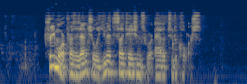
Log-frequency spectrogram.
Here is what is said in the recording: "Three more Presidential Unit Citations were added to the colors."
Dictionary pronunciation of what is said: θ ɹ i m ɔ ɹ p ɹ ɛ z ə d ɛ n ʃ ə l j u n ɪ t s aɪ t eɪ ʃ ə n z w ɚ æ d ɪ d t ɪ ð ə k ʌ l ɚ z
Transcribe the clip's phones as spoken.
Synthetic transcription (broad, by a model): t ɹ i m ɔ ɹ p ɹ ɛ z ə d ɛ n ʃ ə l j u n ɪ t s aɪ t eɪ ʃ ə n z w ɚ æ d ɪ d t ɪ ð ə k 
